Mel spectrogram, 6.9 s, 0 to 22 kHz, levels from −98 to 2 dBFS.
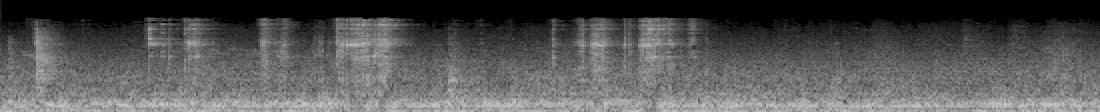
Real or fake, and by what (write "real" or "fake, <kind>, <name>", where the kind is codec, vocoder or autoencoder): real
